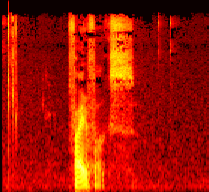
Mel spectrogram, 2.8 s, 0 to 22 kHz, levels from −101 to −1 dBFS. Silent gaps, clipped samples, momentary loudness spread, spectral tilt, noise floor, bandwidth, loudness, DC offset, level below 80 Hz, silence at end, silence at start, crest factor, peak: none; under 0.1%; 12 LU; -2 dB/octave; -59 dBFS; 17 kHz; -20 LUFS; under 0.1%; -60 dBFS; 1 s; 0.1 s; 24 dB; 0 dBFS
